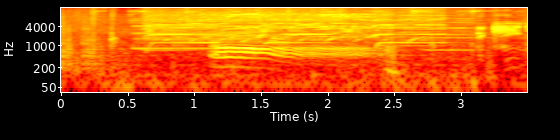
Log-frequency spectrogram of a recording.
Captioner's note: groans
